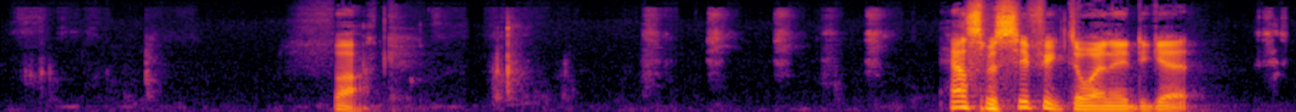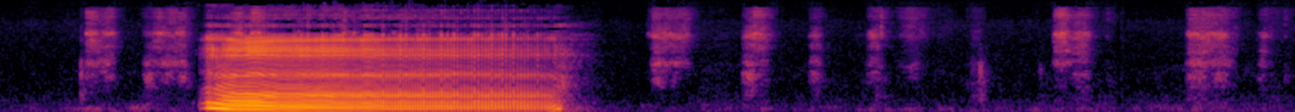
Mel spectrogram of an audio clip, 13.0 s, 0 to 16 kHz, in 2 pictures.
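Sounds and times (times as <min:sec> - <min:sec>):
speech: 0:01.7 - 0:02.1, 0:04.8 - 0:06.0, 0:07.5 - 0:08.4
pen scratching on paper: 0:03.2 - 0:04.5, 0:06.3 - 0:07.5, 0:09.7 - 0:12.9.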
